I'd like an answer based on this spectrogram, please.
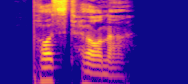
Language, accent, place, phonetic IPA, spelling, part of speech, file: German, Germany, Berlin, [ˈpɔstˌhœʁnɐ], Posthörner, noun, De-Posthörner.ogg
- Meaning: nominative/accusative/genitive plural of Posthorn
